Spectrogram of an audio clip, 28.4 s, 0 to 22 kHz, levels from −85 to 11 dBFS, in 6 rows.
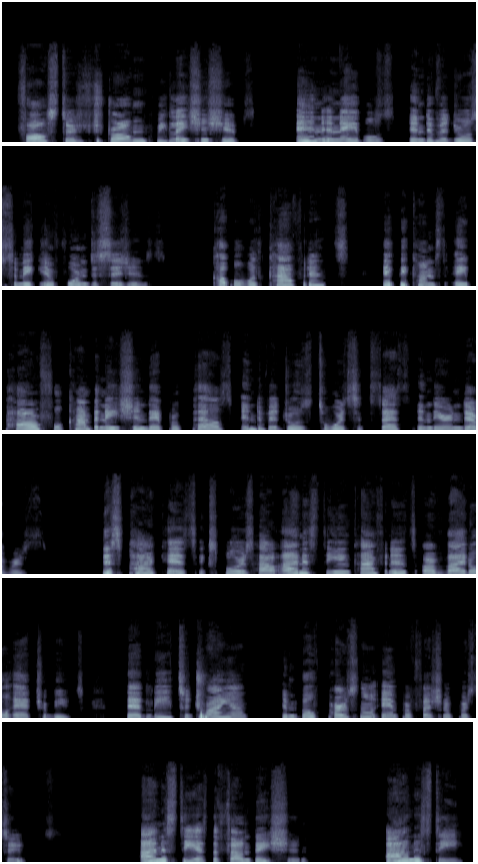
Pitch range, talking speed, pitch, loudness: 215-315 Hz, 110 wpm, 265 Hz, -30 LUFS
